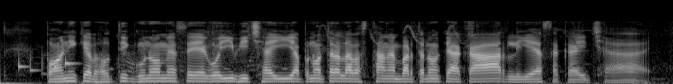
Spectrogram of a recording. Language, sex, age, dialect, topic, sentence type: Maithili, male, 18-24, Angika, agriculture, statement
